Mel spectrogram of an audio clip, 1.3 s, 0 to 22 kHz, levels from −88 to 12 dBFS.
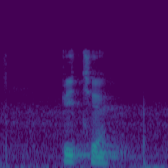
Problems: background sounds at intervals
